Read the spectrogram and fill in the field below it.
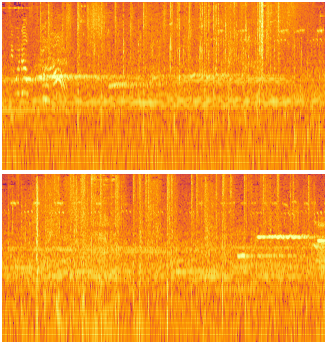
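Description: Quiet rhythmic hoofbeats clip-clop steadily as horses move along in Red Dead Redemption, with soft background ambience and occasional faint sounds.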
